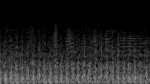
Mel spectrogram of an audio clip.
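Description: A helicopter flies in the video game Ghost Recon Wildlands, a steady droning rotor and engine hum held evenly throughout, moderately distant and quiet.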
